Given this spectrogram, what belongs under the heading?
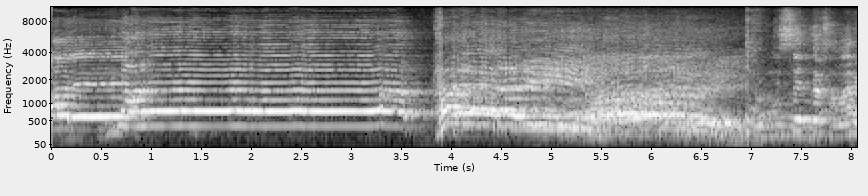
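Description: A crowd at a Muharram majlis gathering shouting religious slogans in unison, a long sustained collective cry followed by a second swelling roar, loud and close.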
